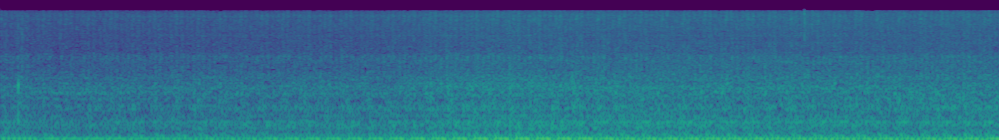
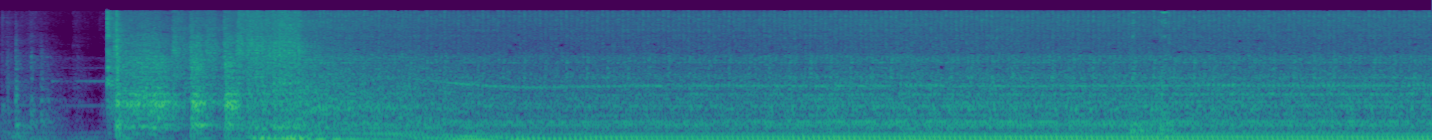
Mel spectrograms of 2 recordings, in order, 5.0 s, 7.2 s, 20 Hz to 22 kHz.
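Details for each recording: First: 2010 Honda Civic 1.8 L gasoline, automatic, idling after coil replacement for a cylinder-3 P0303 misfire, with one coil disconnected on purpose: rough loping beat, about three thuds a second, from one dead cylinder. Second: 2010 Honda Civic 1.8L gasoline automatic after replacing the bad cylinder 3 coil (P0303 misfire): brief crank, then a smooth, even idle with no misfire.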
